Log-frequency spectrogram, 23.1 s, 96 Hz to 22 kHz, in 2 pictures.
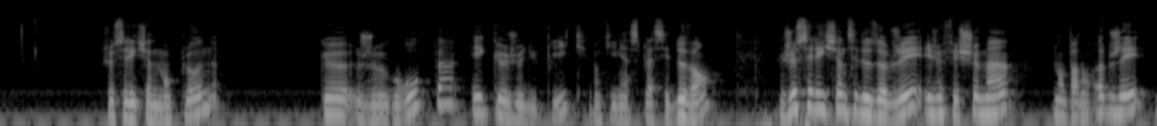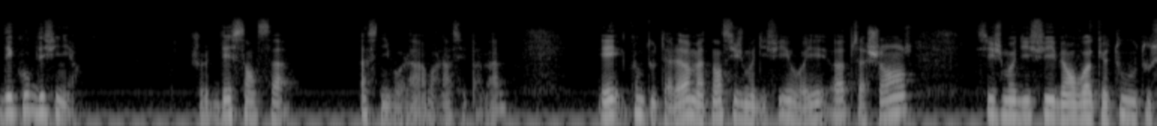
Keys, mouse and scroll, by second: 0.3 click, 4.1 click, 5.7 click, 7.9 shift+click, 9.6-13.1 drag, 14.5 click, 17.1 click, 18.2 click, 18.9-20.6 drag, 21.6 click.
